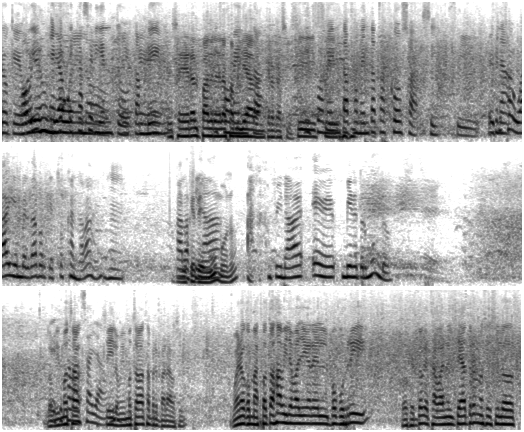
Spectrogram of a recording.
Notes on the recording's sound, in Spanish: En directo desde el Gran Teatro Falla de Cádiz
